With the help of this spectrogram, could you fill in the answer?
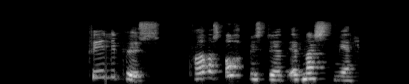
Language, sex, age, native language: Icelandic, female, 50-59, Icelandic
